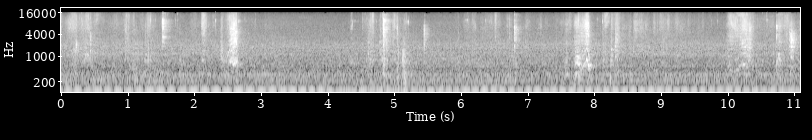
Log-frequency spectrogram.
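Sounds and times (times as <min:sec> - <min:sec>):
zipper on fabric bag: 0:02.4 - 0:02.7, 0:07.6 - 0:08.1, 0:10.0 - 0:10.4.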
